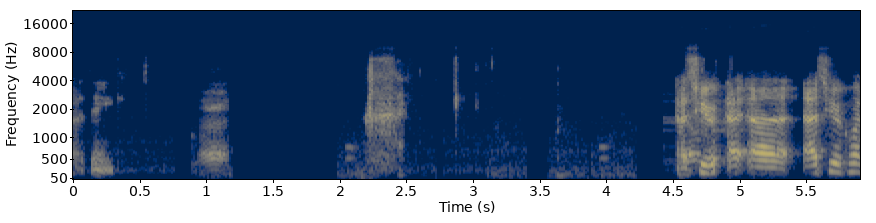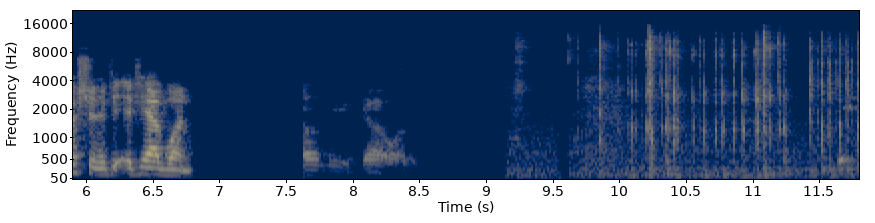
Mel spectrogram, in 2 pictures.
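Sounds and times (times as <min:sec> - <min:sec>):
speech: 0:00.1 - 0:01.3, 0:04.6 - 0:06.9
laughter: 0:04.5 - 0:05.4
typing on a computer keyboard: 0:09.7 - 0:11.7.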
